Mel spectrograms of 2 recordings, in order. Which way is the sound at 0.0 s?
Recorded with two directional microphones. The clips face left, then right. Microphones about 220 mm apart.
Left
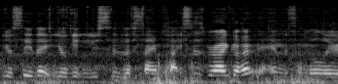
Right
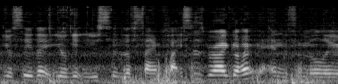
15° left (ahead or behind).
